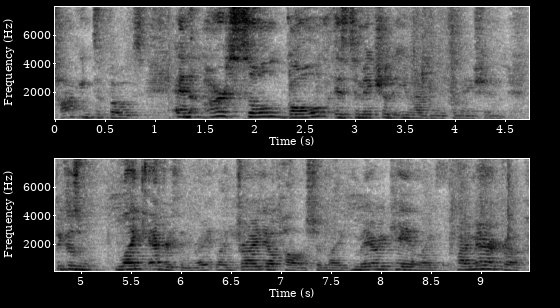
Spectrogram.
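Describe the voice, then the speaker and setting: A woman's voice: mid-range voice, dark tone. A woman speaking enthusiastically to a live group as a presenter, laughing often. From United States. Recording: roomy, distant mic, some noise.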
